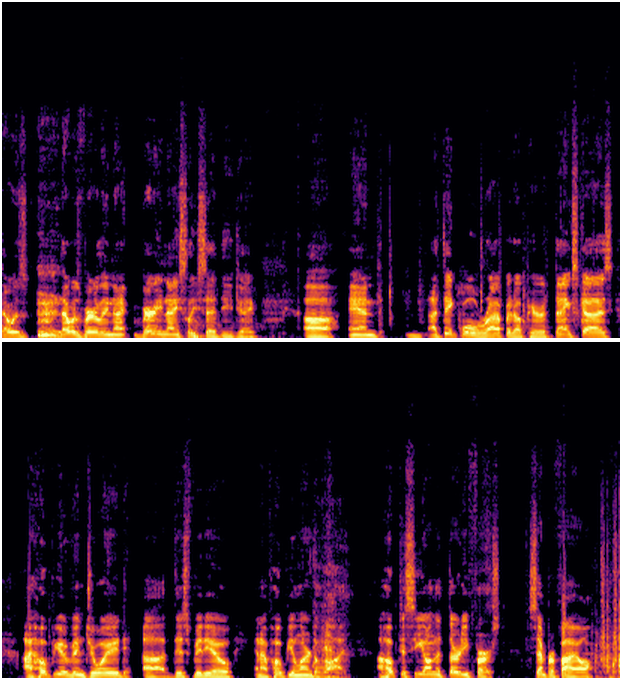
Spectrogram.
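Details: Adult man; typical speech.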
